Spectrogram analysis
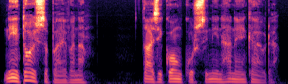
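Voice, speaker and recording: A man's voice: low-pitched, darkish tone, breathy edge, no room sound, clean studio sound. A man voicing a blunt, matter-of-fact woman cook in a storybook reading. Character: blunt female kitchen cook.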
